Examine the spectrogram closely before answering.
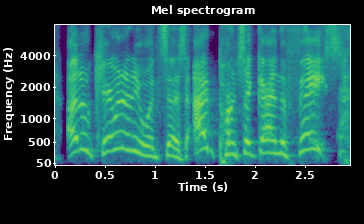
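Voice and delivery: high, loud outraged outburst; Jeff Van Gundy. Retold or imitated. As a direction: shout it high, like an indignant sportscaster. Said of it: "Van Gundy would be like".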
